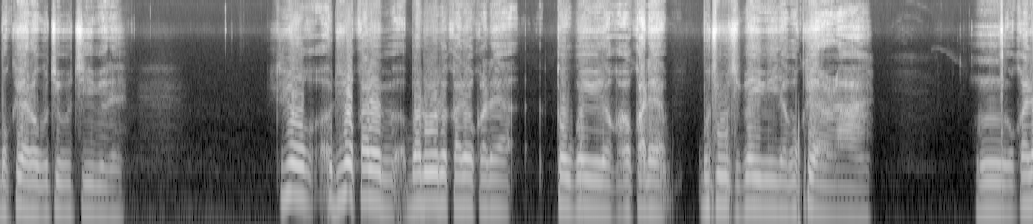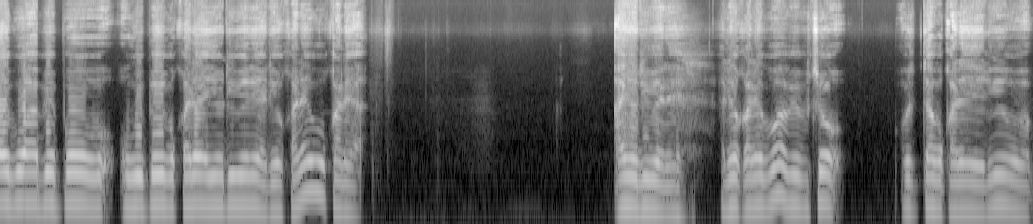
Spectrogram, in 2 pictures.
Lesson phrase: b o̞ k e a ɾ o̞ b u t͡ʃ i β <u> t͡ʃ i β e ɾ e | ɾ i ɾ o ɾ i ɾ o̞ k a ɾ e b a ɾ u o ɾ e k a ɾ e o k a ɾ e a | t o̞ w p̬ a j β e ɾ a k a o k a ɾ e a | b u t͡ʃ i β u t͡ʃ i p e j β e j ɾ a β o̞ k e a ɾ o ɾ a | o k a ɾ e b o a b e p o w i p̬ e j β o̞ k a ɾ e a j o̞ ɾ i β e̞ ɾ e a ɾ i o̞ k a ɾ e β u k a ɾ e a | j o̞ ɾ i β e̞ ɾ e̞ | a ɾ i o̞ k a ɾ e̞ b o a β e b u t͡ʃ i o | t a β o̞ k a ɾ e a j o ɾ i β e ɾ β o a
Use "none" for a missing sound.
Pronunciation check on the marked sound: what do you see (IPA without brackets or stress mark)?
u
